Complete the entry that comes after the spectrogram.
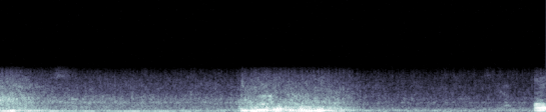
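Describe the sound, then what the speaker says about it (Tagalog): A jeepney, a customised "patok" jeep, revs its engine while overtaking on a street in Barangay Mali, San Mateo, with a mid-pitched motor rumble that surges loudly for a moment midway and then falls back to a steady road drone. "Yan po, mga patok na jeep. Mo-overtake sa daan."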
